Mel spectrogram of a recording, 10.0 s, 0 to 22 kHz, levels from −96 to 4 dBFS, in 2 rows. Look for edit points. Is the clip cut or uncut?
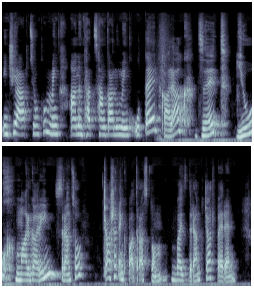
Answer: cut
